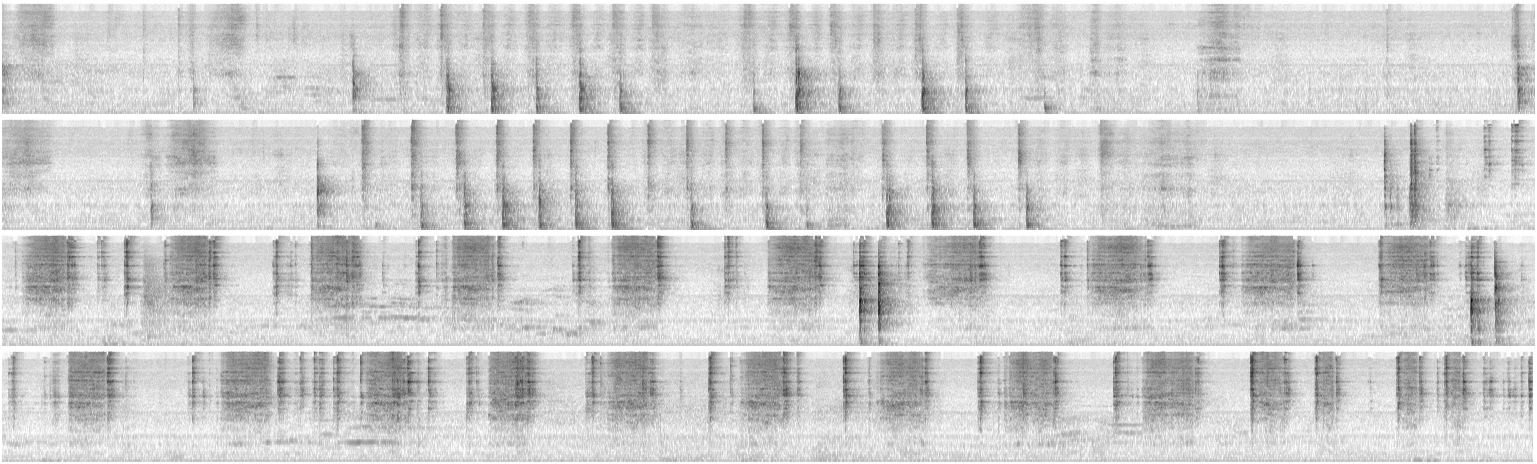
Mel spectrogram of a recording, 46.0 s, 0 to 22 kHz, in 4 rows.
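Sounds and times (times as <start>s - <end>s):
knife chopping on cutting board: 2.6s - 8.4s, 11.3s - 11.8s, 12.6s - 13.1s, 13.8s - 20.4s, 28.8s - 30.4s, 33.4s - 35.3s
utensils scraping dishes: 21.9s - 45.9s.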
